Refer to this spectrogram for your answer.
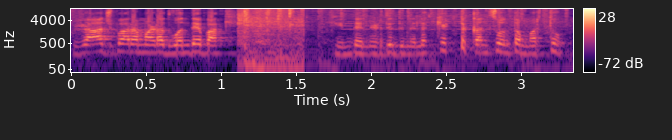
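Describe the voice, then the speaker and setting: An actress in a TV serial playing a scheming, power-hungry mother, forceful and gloating in her talk. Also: medium pitch, fairly even intonation, very fast, close to an everyday voice. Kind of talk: TV serial acting. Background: background music score.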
